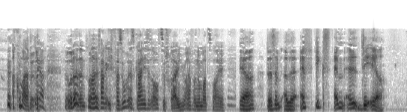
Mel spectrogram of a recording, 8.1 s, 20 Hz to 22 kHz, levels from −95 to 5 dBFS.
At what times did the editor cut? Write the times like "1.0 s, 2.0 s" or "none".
1.2 s, 2.0 s, 4.7 s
